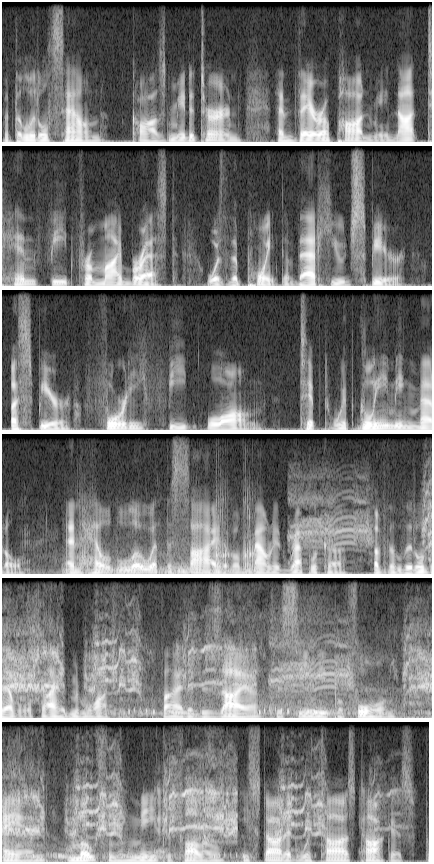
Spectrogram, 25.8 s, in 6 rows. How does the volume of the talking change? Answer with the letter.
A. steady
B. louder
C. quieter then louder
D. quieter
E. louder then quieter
A.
